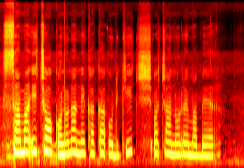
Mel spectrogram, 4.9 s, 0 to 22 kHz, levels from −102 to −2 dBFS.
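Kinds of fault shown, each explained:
Microphone overload: A brief harsh, crackling edge at 0.29 to 0.31 s, just before "ichoko non ane kaka", with peak tops flattened. Likely the input was set so high that peaks overshot the converter's ceiling by about 4 dB, cutting off roughly 7 percent of samples.
Microphone volume stepped down: The whole sound, background included, abruptly drops by about 3 dB at 0.30 s, before "ichoko non ane kaka", and by about 6 dB at 1.29 s, before "non ane kaka". This is likely call software reacting to a too-loud or clipping microphone by lowering the device's input gain in steps.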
